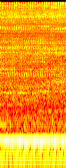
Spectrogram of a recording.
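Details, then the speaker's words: Totaled Honda Civic Type R being revived, engine just started: smooth steady idle with firm low hum and no fan whoosh; radiator fans not yet on. "not on yet, maybe because the car is still warming up."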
